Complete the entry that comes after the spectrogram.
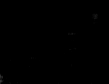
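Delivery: breathless whisper. Real, not acted. Reader whispering to the children in suspense.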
